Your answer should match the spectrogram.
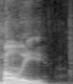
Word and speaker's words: challah: You're saying it wrong. – Challah. – Challah. And challah. The old Jew. No. You're also even then. Old Jew way is chully.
